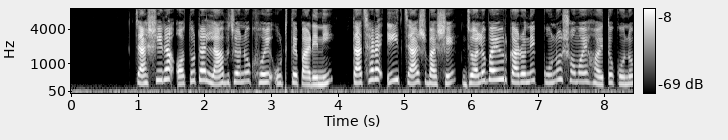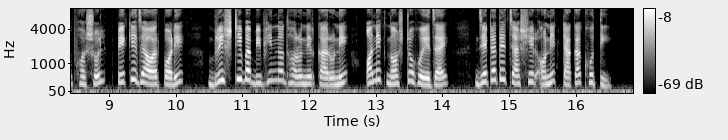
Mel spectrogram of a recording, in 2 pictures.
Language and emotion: Bengali, neutral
